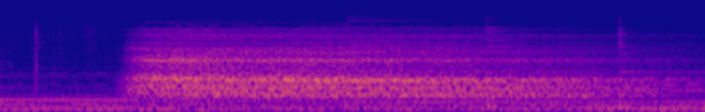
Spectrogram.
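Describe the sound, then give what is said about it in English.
One deep, slow breath during a calming guided breathing exercise for children, a long airy rush that starts abruptly and gradually tapers off over about two seconds, heard on its own. “Let's take three more deep dragon breaths as you continue to float. Deep breath in and out.”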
